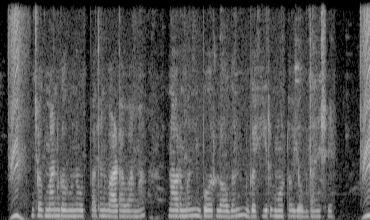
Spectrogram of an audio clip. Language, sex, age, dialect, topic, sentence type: Marathi, female, 25-30, Northern Konkan, agriculture, statement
